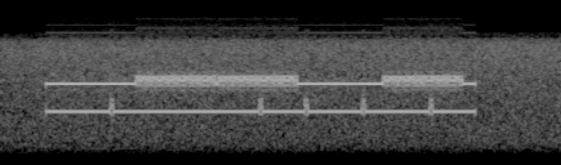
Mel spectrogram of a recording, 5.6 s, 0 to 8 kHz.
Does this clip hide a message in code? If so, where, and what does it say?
Yes: 300-baud modem data (V.21 tones) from 0.5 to 4.8 s, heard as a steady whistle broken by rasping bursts, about 300 baud, 200 Hz shift, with phone line noise.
